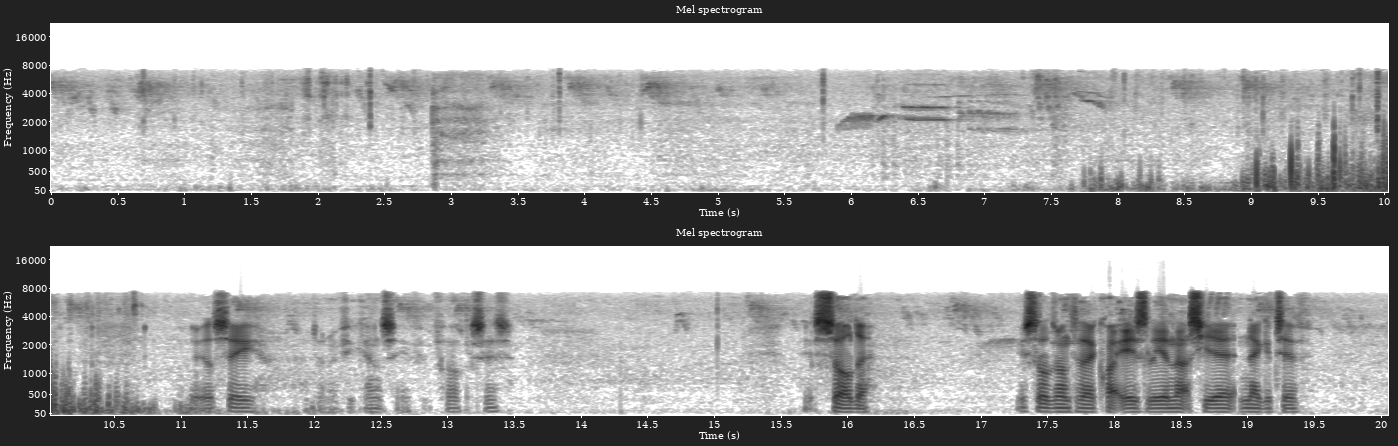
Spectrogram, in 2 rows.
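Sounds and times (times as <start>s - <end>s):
bird chirping: 0.0s - 9.4s, 14.6s - 20.0s
ragged rumble on microphone: 6.7s - 12.2s.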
